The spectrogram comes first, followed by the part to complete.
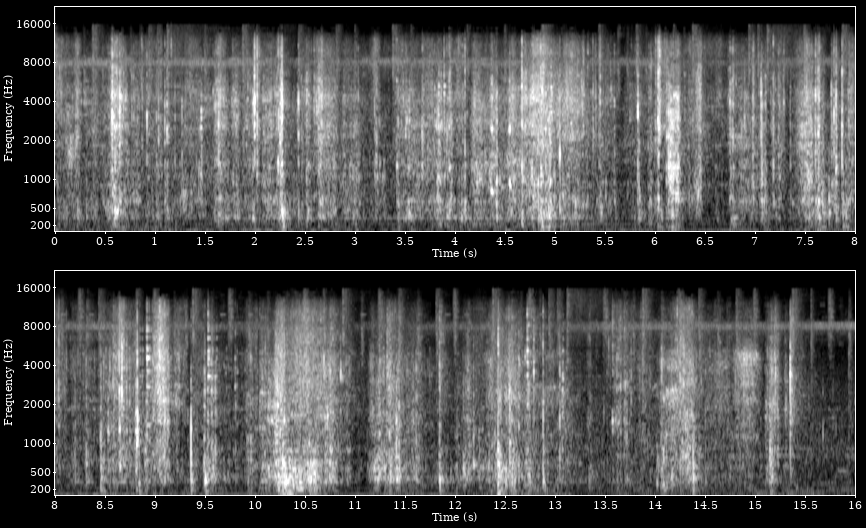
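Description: Cardboard box being opened and handled: flaps and inner packing rustling and scraping, with many irregular sharp knocks and clicks.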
